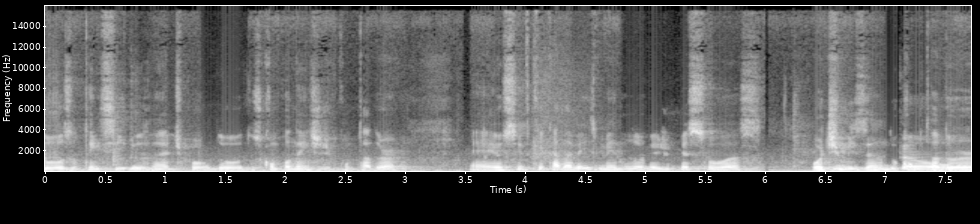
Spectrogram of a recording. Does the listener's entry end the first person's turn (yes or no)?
yes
